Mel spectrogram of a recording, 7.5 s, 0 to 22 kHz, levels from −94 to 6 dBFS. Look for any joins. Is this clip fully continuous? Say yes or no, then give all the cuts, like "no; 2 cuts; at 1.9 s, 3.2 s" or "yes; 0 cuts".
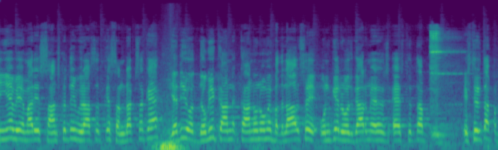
no; 1 cut; at 2.5 s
